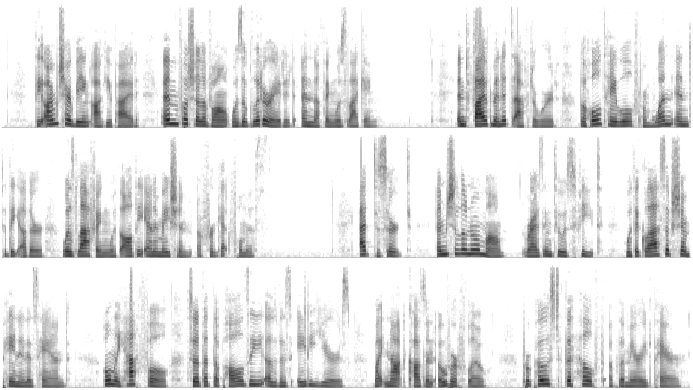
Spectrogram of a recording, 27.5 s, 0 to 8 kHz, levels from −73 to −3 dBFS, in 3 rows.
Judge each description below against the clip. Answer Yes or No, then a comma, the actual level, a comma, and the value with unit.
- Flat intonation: No, average, 5.1 semitones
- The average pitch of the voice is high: Yes, high, 215 Hz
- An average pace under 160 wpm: Yes, average, 150 wpm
